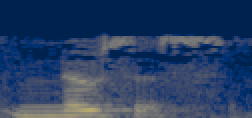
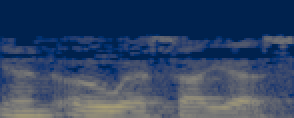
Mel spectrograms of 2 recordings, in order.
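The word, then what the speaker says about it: gnosis: basic idea of gnosticism was nosis um that's spelled g n o s i s nosis which they believe was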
